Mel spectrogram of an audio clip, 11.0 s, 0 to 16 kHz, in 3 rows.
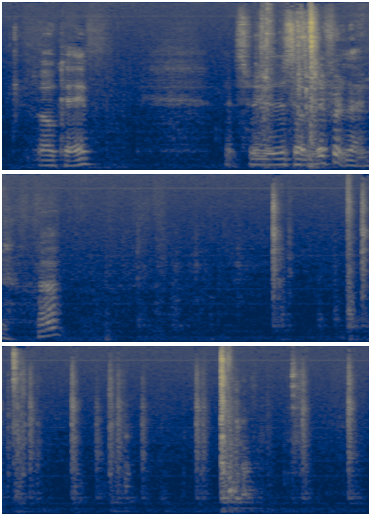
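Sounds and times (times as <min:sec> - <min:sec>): light clicks taps and rustles: 0:05.0 - 0:11.0.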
